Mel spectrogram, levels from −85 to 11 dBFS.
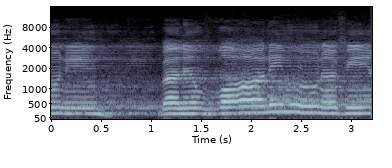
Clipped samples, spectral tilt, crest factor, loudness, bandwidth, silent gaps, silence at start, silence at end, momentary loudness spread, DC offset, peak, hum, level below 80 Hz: under 0.1%; -6 dB/octave; 16 dB; -16 LUFS; 11 kHz; none; 0 s; 0 s; 12 LU; under 0.1%; -2 dBFS; none; -56 dBFS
